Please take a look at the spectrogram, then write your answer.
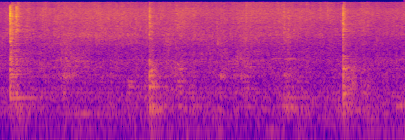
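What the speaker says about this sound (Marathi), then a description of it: "आता हे वांगी आपण एक दोन मिनटं तेलामध्ये परतून घेऊया चांगली" Brinjal (eggplant) pieces fry in oil in a pan, giving a steady close sizzle with a few sharp spatula scrapes spaced out across the stretch.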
